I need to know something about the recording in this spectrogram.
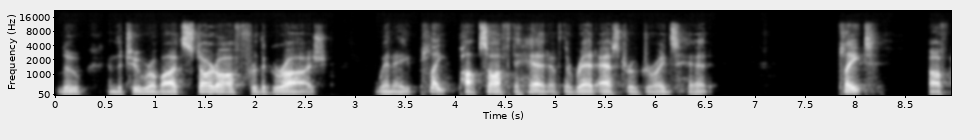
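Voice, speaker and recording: A man's voice: low-pitched, creaky, slightly rough. A man narrating scripted screenplay stage directions for a table read.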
